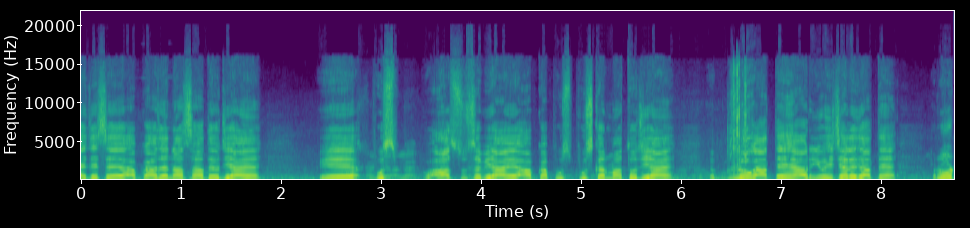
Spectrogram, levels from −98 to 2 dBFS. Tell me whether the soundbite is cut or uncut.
uncut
